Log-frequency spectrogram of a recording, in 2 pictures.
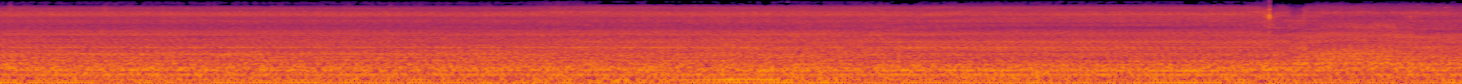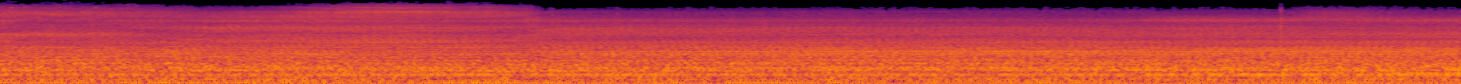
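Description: Parked ambulance idling, a steady low mechanical hum that does not change. One brief sharp click about halfway through.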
